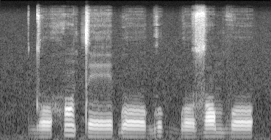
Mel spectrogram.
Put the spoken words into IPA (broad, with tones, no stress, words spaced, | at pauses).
do˨hɔ̃˦ teː˧ɓoː˧ɡu˦ ɡ͡bo˧ zɔ˦mvo˦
